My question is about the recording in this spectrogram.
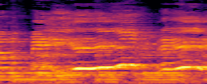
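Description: Male a cappella group singing in close harmony, a higher lead voice stepping upward in pitch over held chords about halfway through.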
